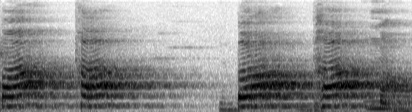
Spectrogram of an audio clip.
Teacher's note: तो इनके उच्चारण में क्या हो रहा है, चाहे अघोष अल्प प्राण है, चाहे महाप्राण है, चाहे सघोष अल्प प्राण है, चाहे महाप्राण है, चाहे सघोष अल्प प्राण नासिक है, इन सब के उच्चारण में क्या हो रहा है, दोनों ओंठों क्या हो रहे हैं, आपस में मिल रहे हैं। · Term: ओष्ठ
